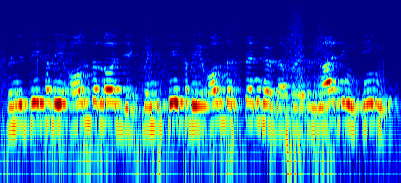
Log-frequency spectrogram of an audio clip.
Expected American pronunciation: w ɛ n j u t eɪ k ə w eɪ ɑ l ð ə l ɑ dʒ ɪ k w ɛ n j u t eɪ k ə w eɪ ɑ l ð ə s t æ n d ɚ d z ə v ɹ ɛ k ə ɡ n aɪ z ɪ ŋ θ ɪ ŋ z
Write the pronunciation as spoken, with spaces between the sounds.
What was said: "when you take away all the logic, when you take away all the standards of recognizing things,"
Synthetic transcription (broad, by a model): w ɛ n j u t eɪ k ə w eɪ ɑ l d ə l ɑ dʒ ɪ k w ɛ n j u t eɪ k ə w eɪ ɑ l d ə s t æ n d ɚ d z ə p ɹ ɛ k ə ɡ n aɪ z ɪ ŋ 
